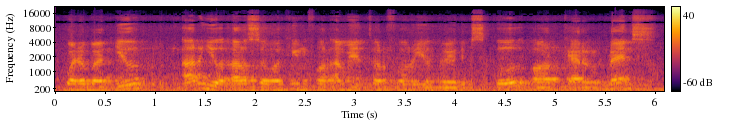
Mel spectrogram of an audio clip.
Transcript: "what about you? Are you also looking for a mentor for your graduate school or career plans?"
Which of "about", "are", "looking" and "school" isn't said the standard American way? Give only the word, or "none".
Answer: looking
